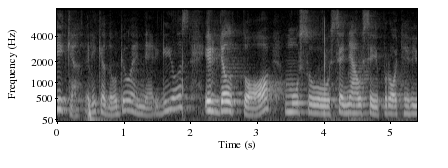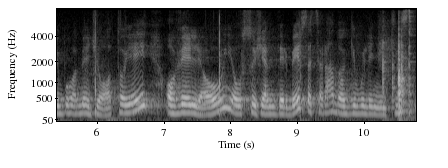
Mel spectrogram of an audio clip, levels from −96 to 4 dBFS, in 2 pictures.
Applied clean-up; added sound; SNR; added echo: none; Domestic sounds, home sounds; 13 dB; none.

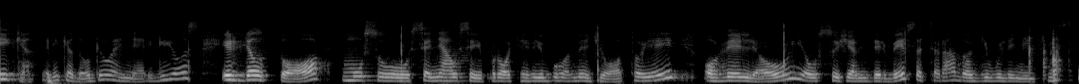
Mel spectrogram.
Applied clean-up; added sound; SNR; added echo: neural mask model RNNoise.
